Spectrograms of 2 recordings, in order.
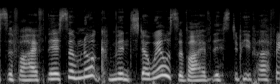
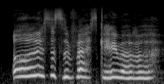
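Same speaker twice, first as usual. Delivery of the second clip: ordinary talk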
